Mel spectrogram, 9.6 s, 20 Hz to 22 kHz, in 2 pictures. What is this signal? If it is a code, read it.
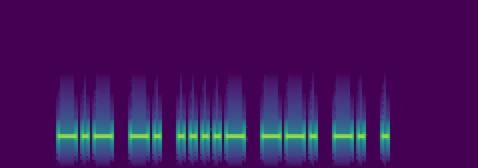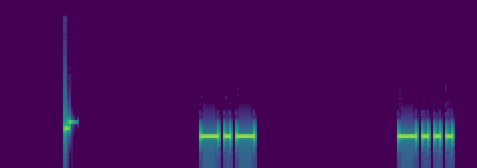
Morse code, heard as a keyed tone, about 20 wpm, spaced as for 14 wpm, 700 Hz. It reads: KN4GNE KB
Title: USA Call Signs - 6 Characters - 8x Character Spacing - 20wpm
